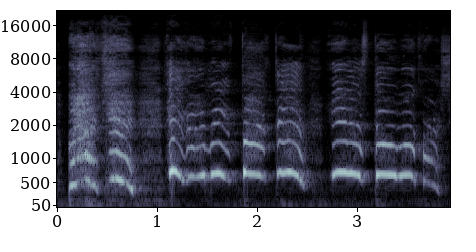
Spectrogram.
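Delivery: very high, loud frantic yell; screaming upset. Retold or imitated. Daughter protesting to her mom on the phone, screaming. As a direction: shriek it in outrage.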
